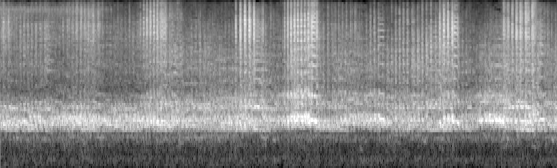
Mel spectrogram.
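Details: Sandhill cranes massed by the thousands at Hiwassee Wildlife Refuge, Birchwood, Tennessee, where they migrate each year; a steady wall of overlapping rattling calls, with louder nearby bugles rising out of the flock every second or two.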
